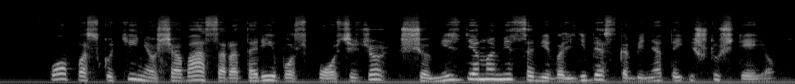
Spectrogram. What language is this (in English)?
Lithuanian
